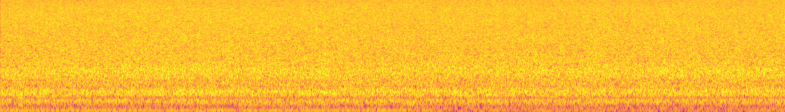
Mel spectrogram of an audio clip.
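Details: Steady, thick buzzing from a honey bee colony preparing to swarm, recorded in May in Newfoundland as many bees stream in and out of their hive, the drone even and continuous without pause.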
